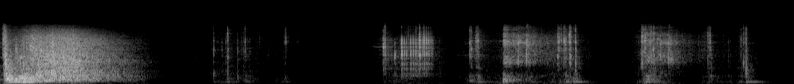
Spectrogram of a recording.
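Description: .243 Winchester rifle firing one shot, a sharp report that dies away over about a second and a half. Then four short runs of metallic clicking and rattling as the action is cycled to eject the spent case and chamber the next round.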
